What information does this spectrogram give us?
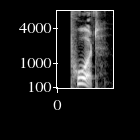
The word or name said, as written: port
